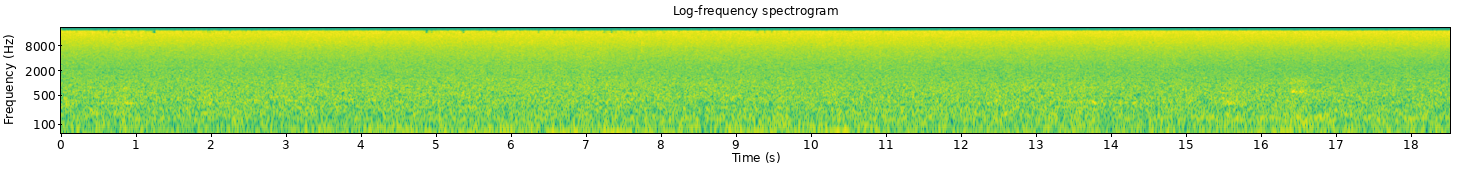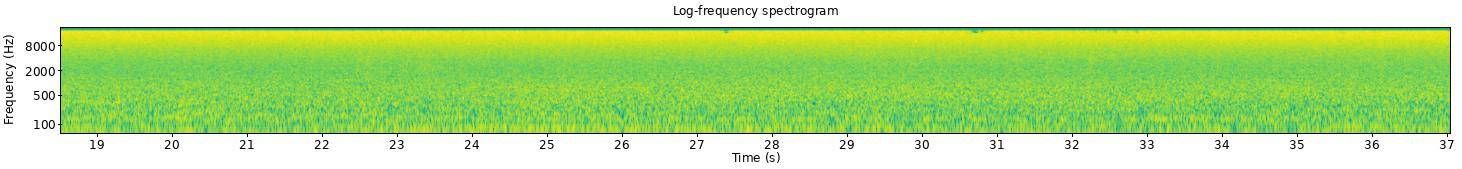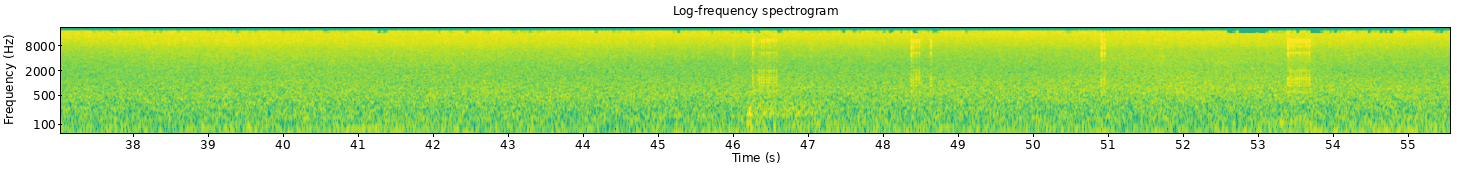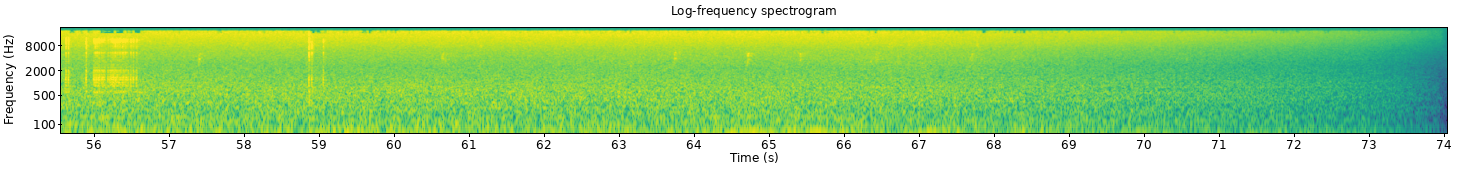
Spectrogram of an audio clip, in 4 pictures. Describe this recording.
Screeching tree/Vajkard/International Workshop of Art and Design/Zoom h4n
